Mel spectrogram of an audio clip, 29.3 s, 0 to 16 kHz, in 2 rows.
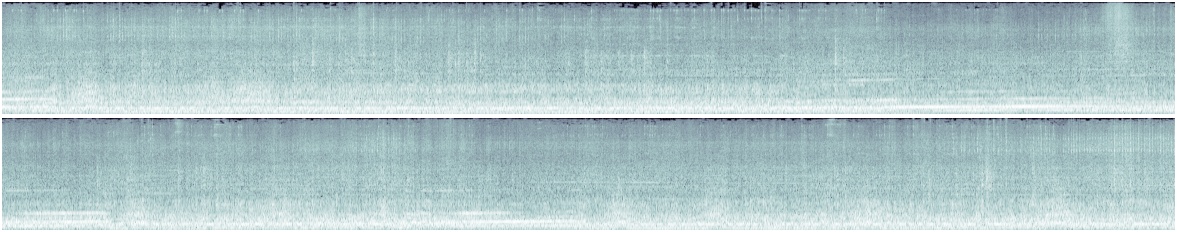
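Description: SVARZ-MAZ-6235.00 trolleybus heard from aboard while driving: a steady rumble with a constant hum, and the electric traction drive's whine rising in pitch several times as it speeds up.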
